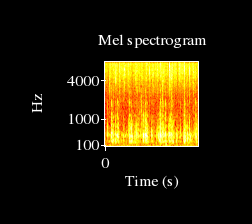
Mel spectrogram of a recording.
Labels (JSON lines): {"label": "biophony, sea urchins (Echinidae)", "recorder": "SoundTrap 600 or HydroMoth"}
